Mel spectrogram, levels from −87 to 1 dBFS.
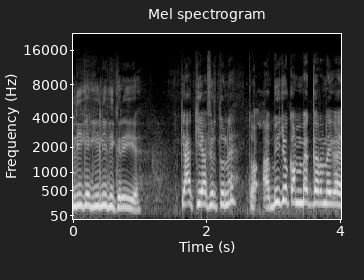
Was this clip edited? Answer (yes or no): yes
